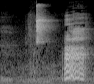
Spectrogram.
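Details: Pet blue-and-yellow macaw indoors, misbehaving and wanting to chew the sofa: a brief, shrill screech is followed by a longer, harsh, raspy squawk. Faint room sounds are audible around it.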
